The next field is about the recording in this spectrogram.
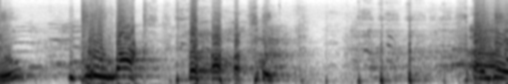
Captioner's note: master laughs loudly, then covers mouth with hand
